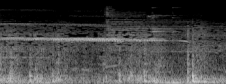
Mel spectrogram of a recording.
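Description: Marching band drums beating irregularly, not in a steady rhythm, with sharp loud strikes at the start and just before the end. A steady high-pitched tone is held over them and stops just before the end.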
